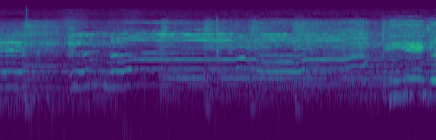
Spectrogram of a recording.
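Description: A woman singing a song over backing music, heard through a phone's speaker, so it sounds thin with no bass.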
